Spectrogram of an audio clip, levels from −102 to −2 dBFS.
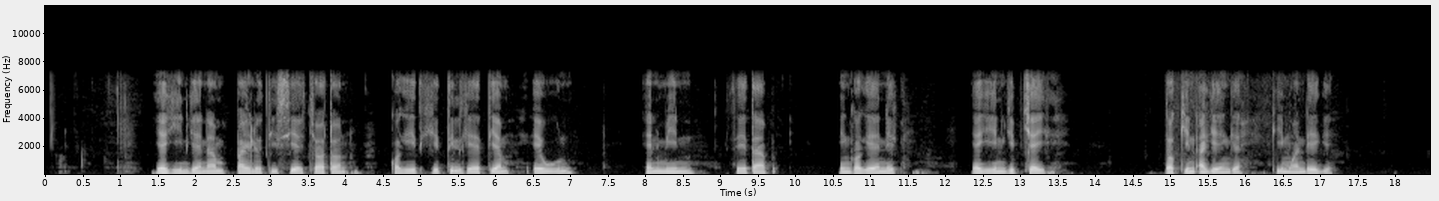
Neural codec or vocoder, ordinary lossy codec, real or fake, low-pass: none; none; real; 7.2 kHz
